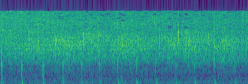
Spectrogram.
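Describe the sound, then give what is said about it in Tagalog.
A church audience applauds the Lord after a prayer, loudly and steadily, many hands clapping in a dense, continuous wash with a few sharper claps punching through at a quick, uneven rhythm. No one speaks over it. “Isang malakas na palakpak sa Panginoon.”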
